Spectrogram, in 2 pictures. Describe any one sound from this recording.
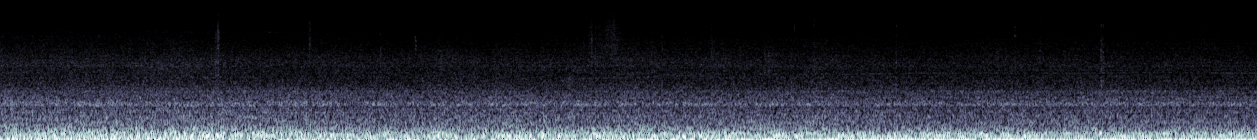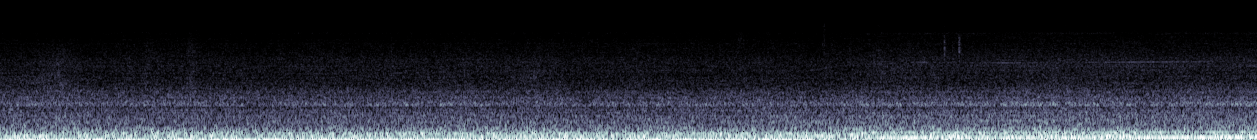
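A car engine hums steadily at cruising speed.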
